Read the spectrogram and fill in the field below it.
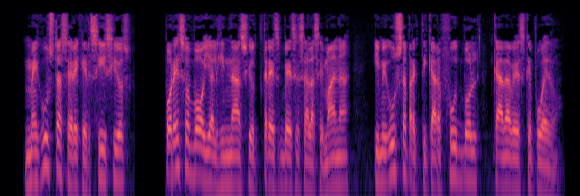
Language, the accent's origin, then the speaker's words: Spanish; Bogotá, Colombia; Soy de Colombia, exactamente de Santa Fe de Bogotá. Tengo 24 años de edad, soy soltero y vivo con mi familia.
